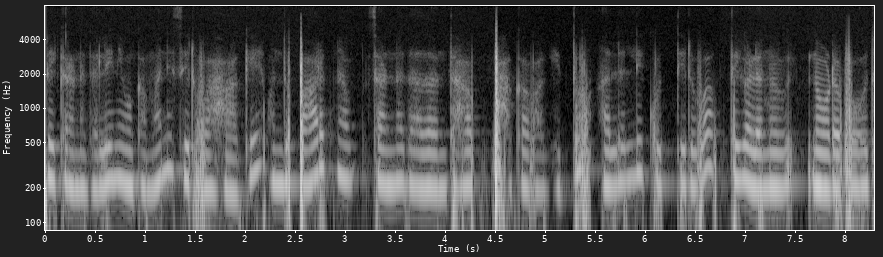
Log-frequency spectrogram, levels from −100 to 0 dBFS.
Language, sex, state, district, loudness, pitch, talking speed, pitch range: Kannada, female, Karnataka, Shimoga, -31 LUFS, 215 Hz, 80 wpm, 200-230 Hz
